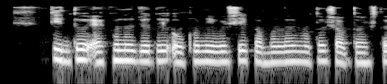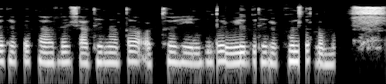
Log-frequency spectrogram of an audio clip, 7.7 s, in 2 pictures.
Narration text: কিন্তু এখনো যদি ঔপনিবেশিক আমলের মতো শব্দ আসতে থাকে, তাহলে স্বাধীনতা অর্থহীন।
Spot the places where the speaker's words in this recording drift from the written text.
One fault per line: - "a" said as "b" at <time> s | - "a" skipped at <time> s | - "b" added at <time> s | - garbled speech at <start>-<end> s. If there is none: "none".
- garbled speech at 5.9-7.2 s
